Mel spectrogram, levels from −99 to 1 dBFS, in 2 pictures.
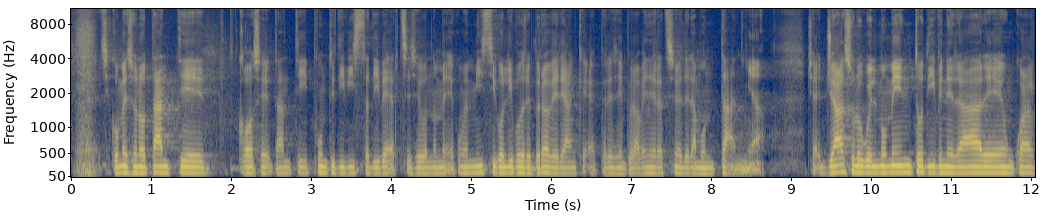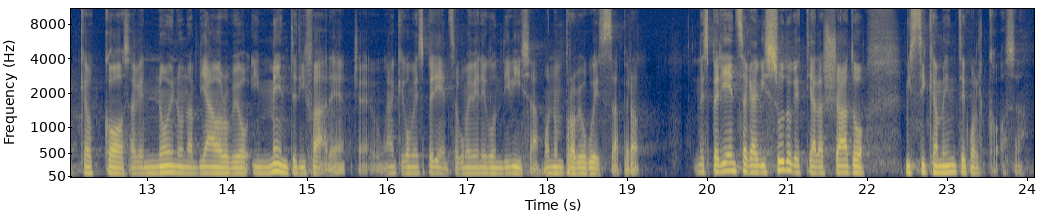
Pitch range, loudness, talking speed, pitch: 110-120 Hz, -21 LUFS, 160 wpm, 115 Hz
